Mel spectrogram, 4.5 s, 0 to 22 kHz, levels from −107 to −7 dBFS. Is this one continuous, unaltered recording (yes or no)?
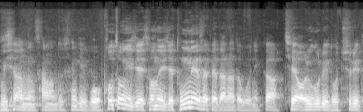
yes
